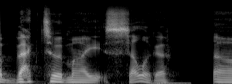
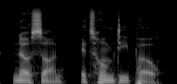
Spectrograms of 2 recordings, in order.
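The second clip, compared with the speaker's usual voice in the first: instant unhesitating delivery, lower pitch; 4 semitones lower, 4 dB quieter than usual. Retelling his dad correcting his pronunciation of Home Depot, answering without hesitation. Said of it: "my dad, without any kind of like hesitation, says".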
